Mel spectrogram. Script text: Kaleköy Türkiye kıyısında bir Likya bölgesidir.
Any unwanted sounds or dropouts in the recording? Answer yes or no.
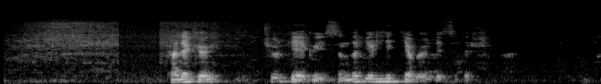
no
